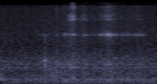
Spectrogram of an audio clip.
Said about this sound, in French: là, en ce moment, j'écris mes souhaits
